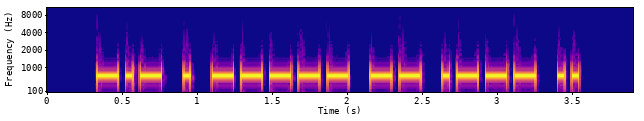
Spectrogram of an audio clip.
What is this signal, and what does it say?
Morse code, heard as a keyed tone, about 25 wpm, 700 Hz. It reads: KE0MJI
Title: USA Call Signs - 3x Character Spacing - 25wpm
